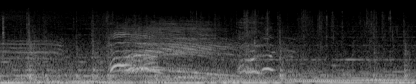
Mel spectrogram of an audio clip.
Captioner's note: chanting in foreign language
